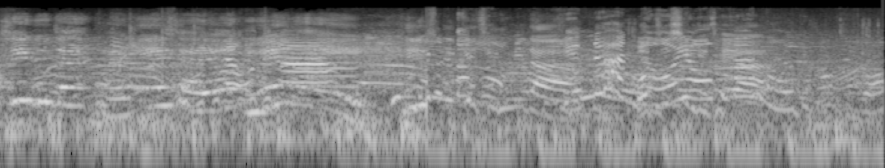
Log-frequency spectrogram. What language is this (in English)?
Korean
